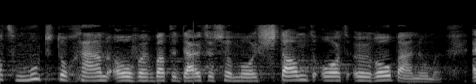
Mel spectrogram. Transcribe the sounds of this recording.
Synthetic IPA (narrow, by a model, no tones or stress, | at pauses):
tmutːɔχaːnowvəɹʋɑt̚dədœɥtsəɹsonmoːjstɑntɔɹtøːrowpaːnumən | ɛ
